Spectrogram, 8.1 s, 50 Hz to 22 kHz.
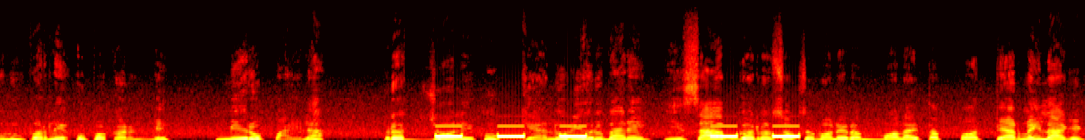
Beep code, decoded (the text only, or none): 3-2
